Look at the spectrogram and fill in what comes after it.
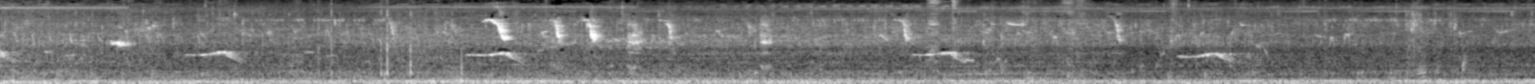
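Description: Birds calling: a short up-and-down note repeated every two to three seconds, with a quick run of sharper, higher chirps about five seconds in, over a steady low background hum.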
